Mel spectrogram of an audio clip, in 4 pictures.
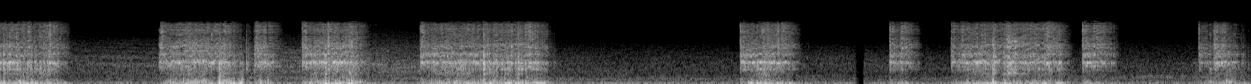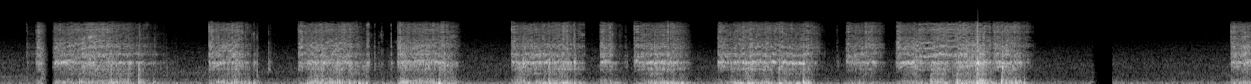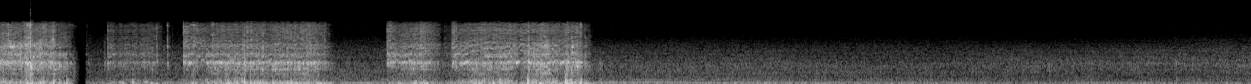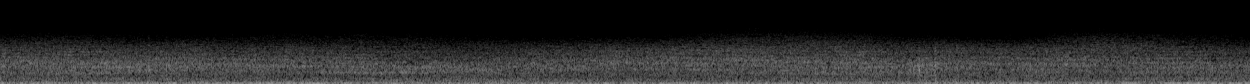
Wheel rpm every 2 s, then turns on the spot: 60, 90, 90, 40, 30, 80, 20, 50, 70, 90, 100, 140, 30, 80, 130, 140, 10, 0, 0, 0, 0, 0, 0, 0, 0.
none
